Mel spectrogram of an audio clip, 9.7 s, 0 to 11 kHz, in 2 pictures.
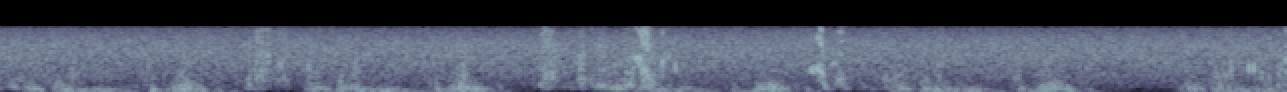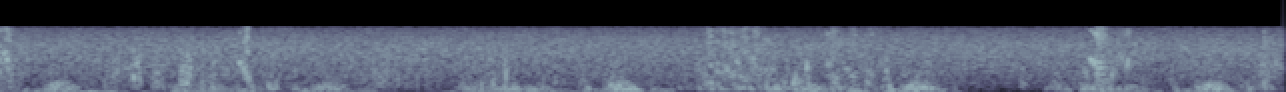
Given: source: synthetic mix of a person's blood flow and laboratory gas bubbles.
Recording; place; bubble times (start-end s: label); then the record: Doppler ultrasound of blood flow; precordium
0.00-0.12 s: bubbles
0.69-0.81 s: bubbles
0.91-1.20 s: bubbles
2.03-2.59 s: bubbles
3.04-3.37 s: bubbles
4.54-4.95 s: bubbles
5.23-5.38 s: bubbles
5.60-5.97 s: bubbles
6.07-6.13 s: bubbles
7.36-7.83 s: bubbles
7.92-8.14 s: bubbles
8.65-8.70 s: bubbles
8.89-9.09 s: bubbles
9.49-9.65 s: bubbles
From the record:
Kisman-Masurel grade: 242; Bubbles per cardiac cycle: several, 3 to 8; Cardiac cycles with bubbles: 100%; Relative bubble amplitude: moderate (0.250 to 0.450); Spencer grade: 3 (all of the cardiac periods contain showers or single bubble signals, but not dominating or overriding the cardiac motion signals); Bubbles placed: only in the low amplitude regions of the cardiac cycle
